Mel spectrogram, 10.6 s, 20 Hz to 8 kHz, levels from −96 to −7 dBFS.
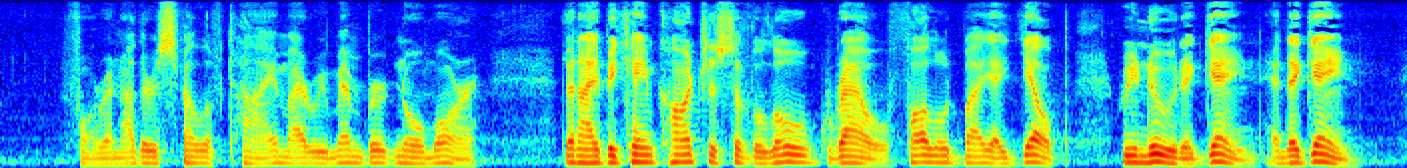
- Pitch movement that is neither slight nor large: Yes, average, 3.1 semitones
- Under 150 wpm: Yes, average, 140 wpm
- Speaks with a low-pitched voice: Yes, low, 115 Hz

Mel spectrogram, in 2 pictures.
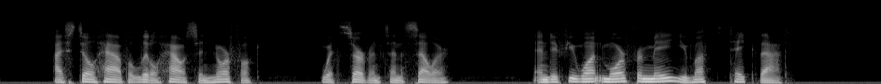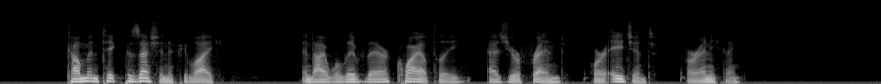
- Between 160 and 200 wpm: No, average, 150 wpm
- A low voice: Yes, low, 105 Hz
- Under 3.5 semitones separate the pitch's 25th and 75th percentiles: No, average, 4.7 semitones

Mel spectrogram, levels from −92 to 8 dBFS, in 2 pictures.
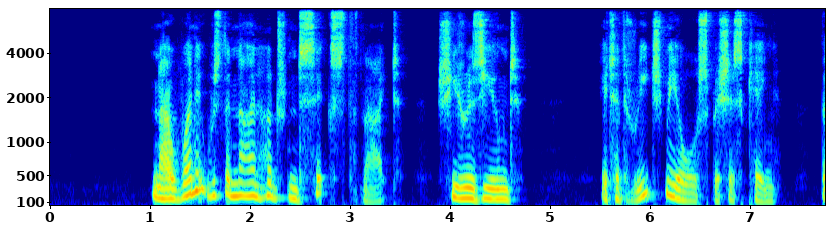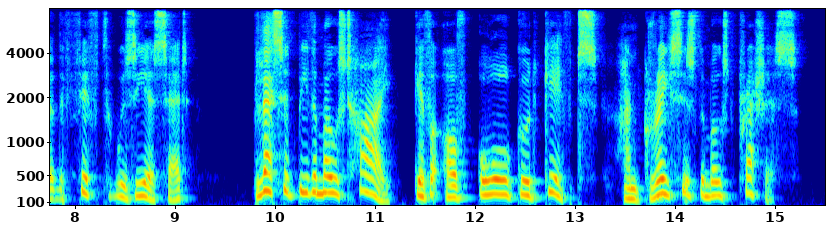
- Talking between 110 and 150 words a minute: Yes, average, 145 wpm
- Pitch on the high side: Yes, high, 195 Hz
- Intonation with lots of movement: Yes, wide, 6.1 semitones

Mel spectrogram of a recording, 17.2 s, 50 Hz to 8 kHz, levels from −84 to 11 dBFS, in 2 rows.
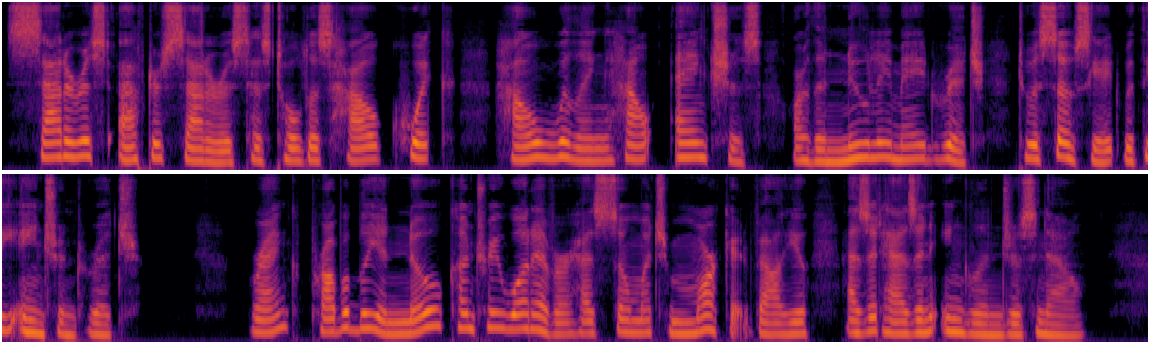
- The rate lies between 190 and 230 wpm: No, average, 145 wpm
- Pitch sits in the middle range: Yes, medium, 180 Hz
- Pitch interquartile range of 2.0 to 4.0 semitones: No, average, 4.4 semitones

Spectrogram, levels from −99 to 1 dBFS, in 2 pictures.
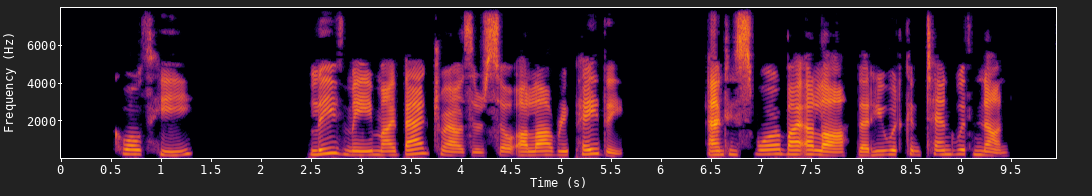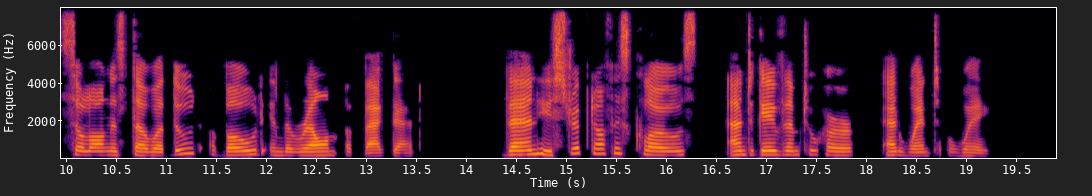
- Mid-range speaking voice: No, high, 195 Hz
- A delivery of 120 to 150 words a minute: Yes, average, 140 wpm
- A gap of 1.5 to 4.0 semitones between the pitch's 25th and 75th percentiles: Yes, average, 3.4 semitones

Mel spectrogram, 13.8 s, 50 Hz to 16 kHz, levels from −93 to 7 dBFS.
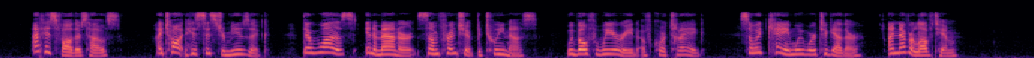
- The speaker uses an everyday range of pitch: No, wide, 6.7 semitones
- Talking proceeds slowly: No, average, 150 wpm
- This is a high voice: Yes, high, 240 Hz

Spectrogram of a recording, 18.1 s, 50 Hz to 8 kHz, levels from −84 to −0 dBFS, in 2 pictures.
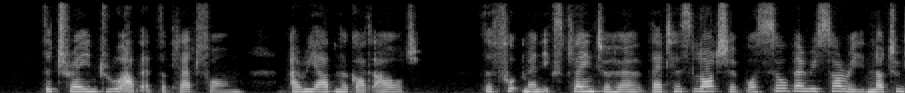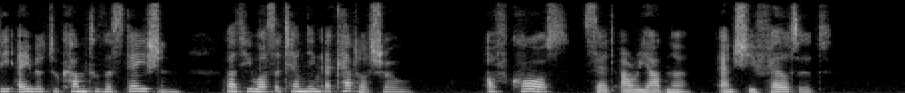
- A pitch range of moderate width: No, narrow, 2.2 semitones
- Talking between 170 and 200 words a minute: No, average, 150 wpm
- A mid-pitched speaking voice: No, high, 200 Hz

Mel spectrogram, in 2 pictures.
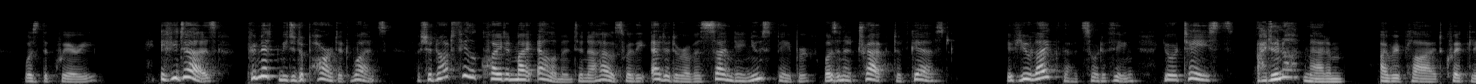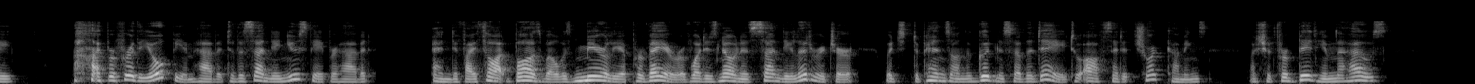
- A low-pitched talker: No, medium, 155 Hz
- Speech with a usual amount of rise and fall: No, wide, 7.7 semitones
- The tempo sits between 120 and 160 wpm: No, average, 195 wpm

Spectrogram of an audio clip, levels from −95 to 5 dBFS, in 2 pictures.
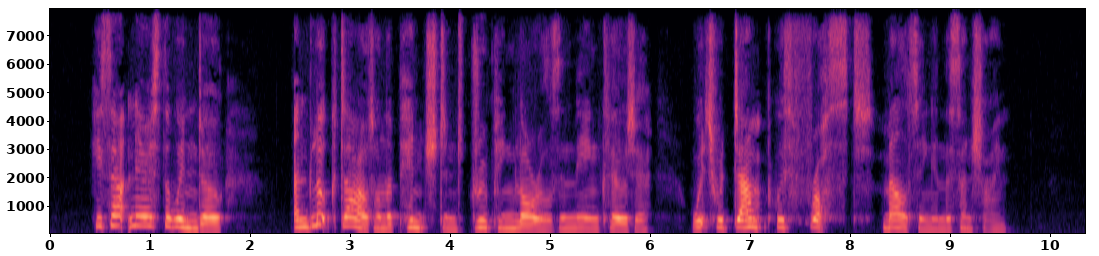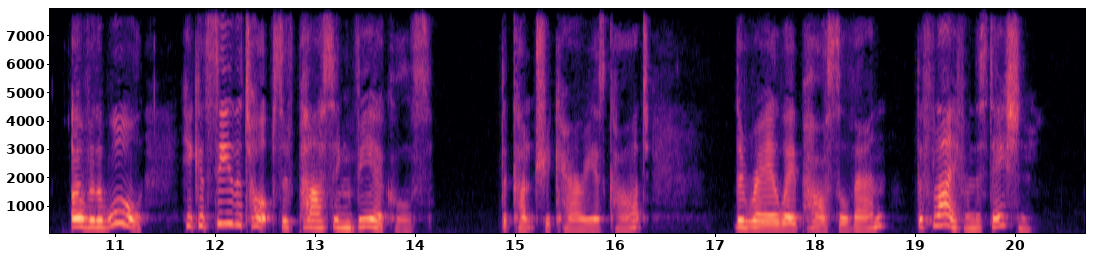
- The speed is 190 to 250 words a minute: No, average, 145 wpm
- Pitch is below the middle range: No, high, 235 Hz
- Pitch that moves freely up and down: Yes, wide, 5.9 semitones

